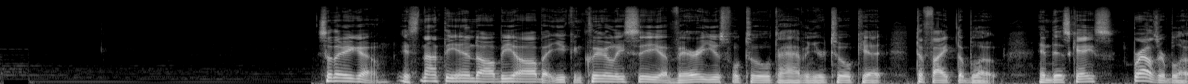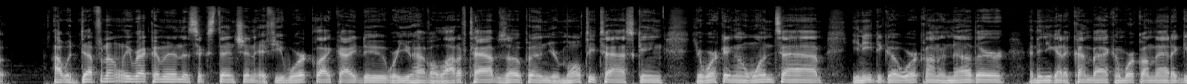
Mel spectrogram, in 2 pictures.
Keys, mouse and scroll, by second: 2.8 click, 3.2 click, 3.7 ctrl+shift+Escape.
